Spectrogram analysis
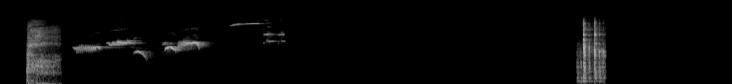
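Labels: At 0.26 seconds, someone breathes. Then, at 0.72 seconds, a bird can be heard. Later, at 5.77 seconds, the sound of cutlery is audible.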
